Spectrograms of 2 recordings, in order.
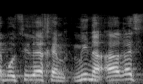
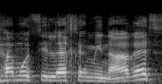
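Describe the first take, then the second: First: The words are kept separate. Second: The words are linked together. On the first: It shows the speaker is learned. The speaker calls it right. "c'est pas un ignare" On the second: It shows the speaker is ignorant. The speaker calls it wrong. "c'est un ignare"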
